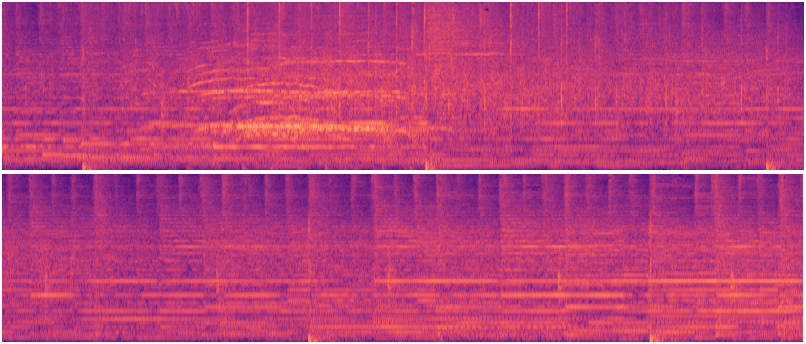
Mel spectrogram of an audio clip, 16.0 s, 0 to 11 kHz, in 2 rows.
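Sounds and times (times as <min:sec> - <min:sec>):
congregation cheering and clapping: 0:00.0 - 0:08.9
worship music: 0:00.0 - 0:16.0.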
